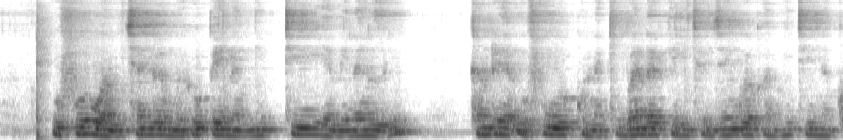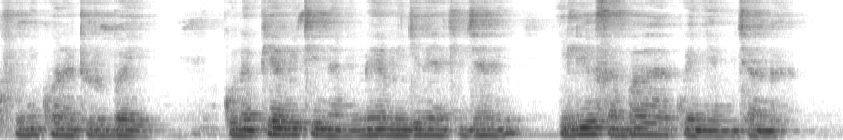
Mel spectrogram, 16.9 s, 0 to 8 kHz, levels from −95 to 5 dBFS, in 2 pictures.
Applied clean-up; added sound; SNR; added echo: neural separator model SepFormer DNS4.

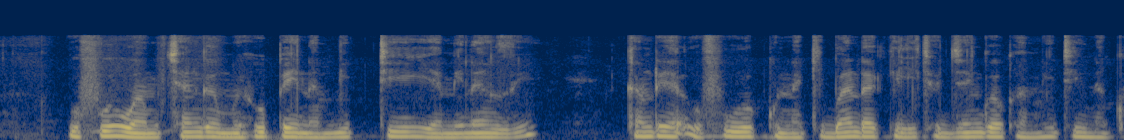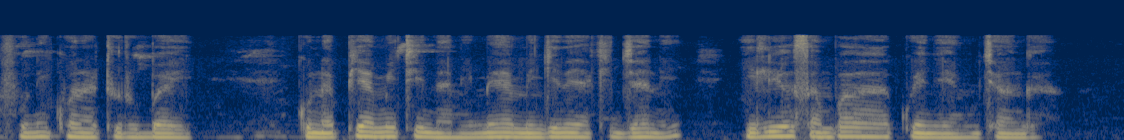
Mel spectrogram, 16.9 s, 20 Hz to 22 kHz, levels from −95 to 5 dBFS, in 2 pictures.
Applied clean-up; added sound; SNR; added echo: none; none; none; none.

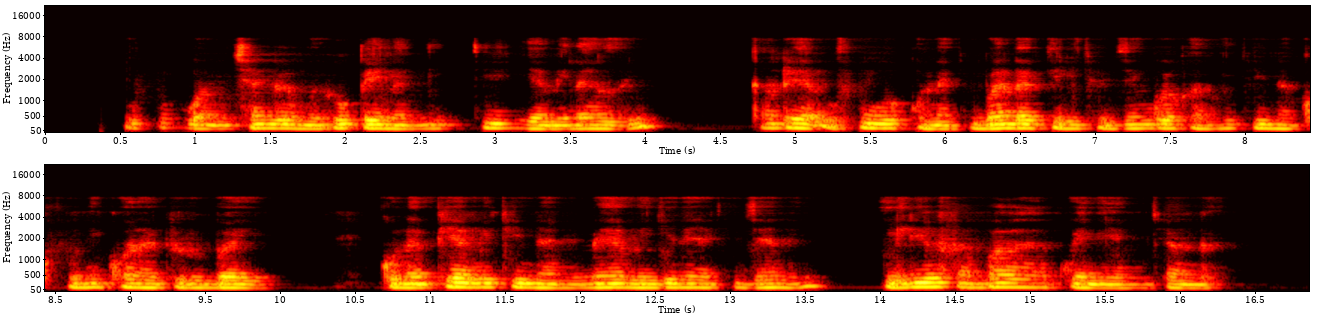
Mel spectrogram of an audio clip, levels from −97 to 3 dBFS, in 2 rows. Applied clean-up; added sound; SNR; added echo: neural mask model DeepFilterNet 3.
